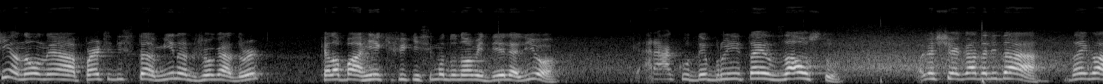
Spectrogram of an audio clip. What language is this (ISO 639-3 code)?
por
